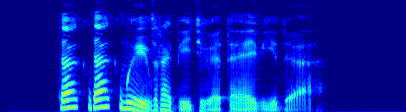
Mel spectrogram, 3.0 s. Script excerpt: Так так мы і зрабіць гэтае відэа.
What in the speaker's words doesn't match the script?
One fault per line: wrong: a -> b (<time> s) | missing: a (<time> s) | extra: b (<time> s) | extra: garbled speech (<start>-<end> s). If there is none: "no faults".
no faults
